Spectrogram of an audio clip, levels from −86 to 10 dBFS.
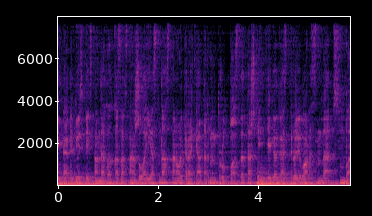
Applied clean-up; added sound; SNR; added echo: none; Bowed string instrument; 3 dB; reverberation time 1.2 s.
